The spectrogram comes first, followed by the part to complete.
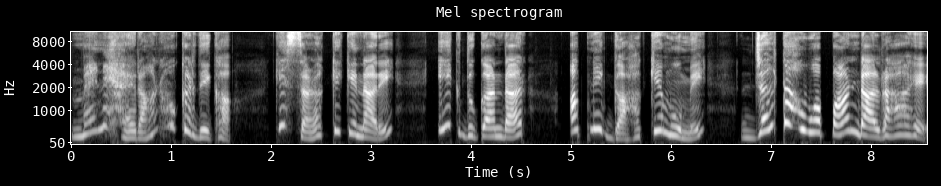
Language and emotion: Urdu, surprised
